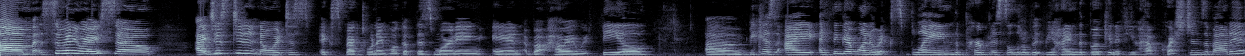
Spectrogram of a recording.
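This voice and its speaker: Fairly quick and lively, a woman's high-pitched voice has a bright, sharp tone. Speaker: brand coach and author. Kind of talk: livestream book launch. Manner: fast.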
